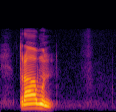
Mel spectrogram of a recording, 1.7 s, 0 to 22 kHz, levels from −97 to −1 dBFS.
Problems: constant background noise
